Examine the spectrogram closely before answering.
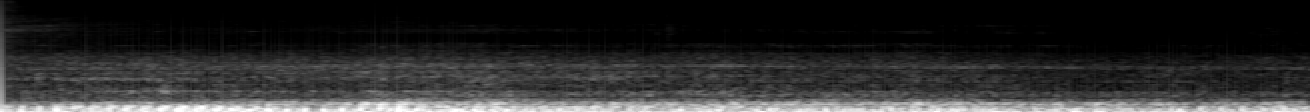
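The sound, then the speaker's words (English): A helicopter flies overhead as a steady, heavy low rumble that fills the whole clip and eases only slightly in loudness toward the end, with no voices. “helicopter. Damn helicopter. Go away.”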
